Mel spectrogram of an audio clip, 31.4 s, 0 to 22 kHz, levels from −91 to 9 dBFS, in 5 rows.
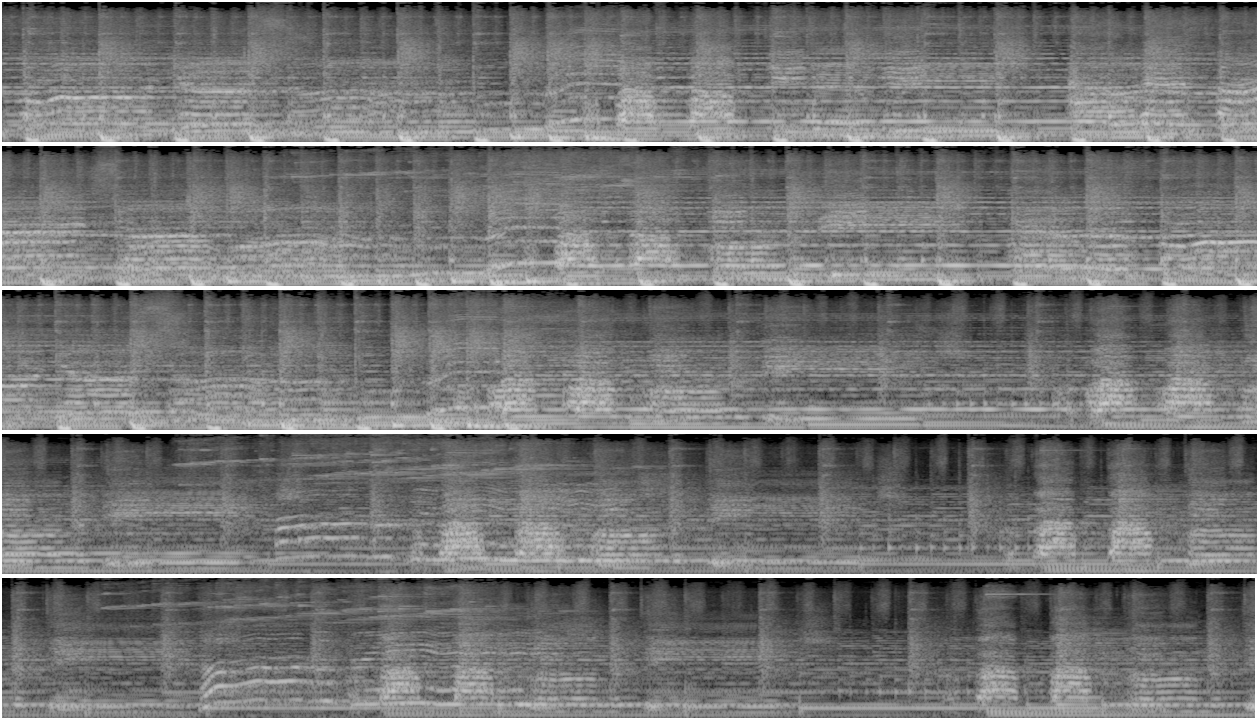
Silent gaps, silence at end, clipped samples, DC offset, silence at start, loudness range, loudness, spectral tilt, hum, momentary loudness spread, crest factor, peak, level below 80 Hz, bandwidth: none; 0 s; under 0.1%; under 0.1%; 0 s; 6 LU; -17 LUFS; -4.5 dB/octave; none; 10 LU; 18 dB; 0 dBFS; -26 dBFS; over 20 kHz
